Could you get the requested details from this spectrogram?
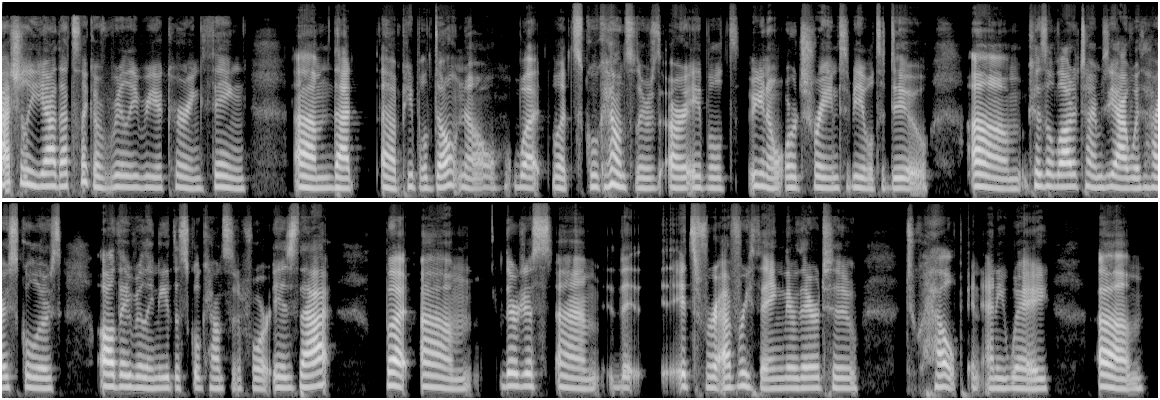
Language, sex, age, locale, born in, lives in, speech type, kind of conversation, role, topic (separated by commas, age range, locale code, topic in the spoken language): English, female, 20-24, en-US, United States, United States, conversation, unstructured, none, How has gig work shaped your path toward a steadier, fulfilling career?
